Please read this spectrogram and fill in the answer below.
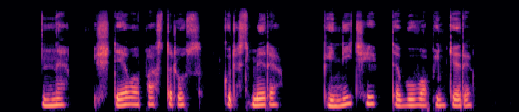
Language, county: Lithuanian, Vilnius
